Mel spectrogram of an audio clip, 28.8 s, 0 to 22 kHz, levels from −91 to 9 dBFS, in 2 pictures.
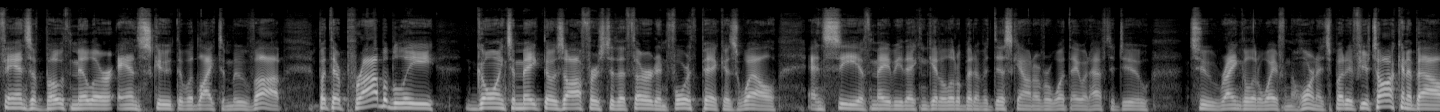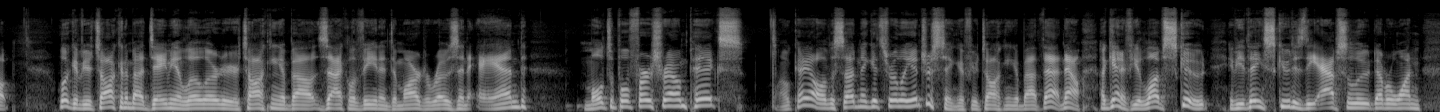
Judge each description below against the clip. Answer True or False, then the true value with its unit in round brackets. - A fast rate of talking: True (230 wpm)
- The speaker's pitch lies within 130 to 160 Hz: True (140 Hz)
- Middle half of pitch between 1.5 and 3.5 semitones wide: False (4.1 semitones)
